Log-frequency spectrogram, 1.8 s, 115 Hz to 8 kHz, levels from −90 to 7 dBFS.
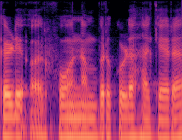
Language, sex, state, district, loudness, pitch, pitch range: Kannada, male, Karnataka, Bidar, -18 LUFS, 110 Hz, 110-115 Hz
